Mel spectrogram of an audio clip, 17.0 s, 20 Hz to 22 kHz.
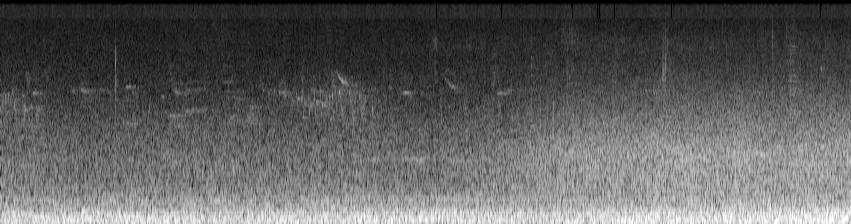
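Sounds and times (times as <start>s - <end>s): birdsong chirps: 0.0s - 17.0s
steady low rumble: 10.1s - 17.0s.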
